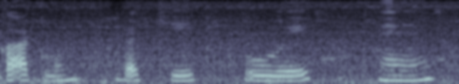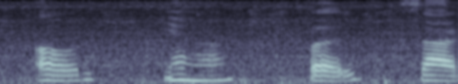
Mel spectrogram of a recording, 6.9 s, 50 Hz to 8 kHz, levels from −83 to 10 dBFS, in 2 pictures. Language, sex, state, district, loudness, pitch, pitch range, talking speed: Hindi, female, Bihar, Katihar, -19 LUFS, 185 Hz, 180-200 Hz, 80 wpm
